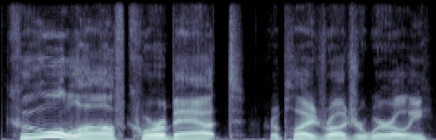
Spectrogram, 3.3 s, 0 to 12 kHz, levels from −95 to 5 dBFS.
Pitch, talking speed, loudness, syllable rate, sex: 135 Hz, 110 wpm, -15 LUFS, 3.6 syllables/s, male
